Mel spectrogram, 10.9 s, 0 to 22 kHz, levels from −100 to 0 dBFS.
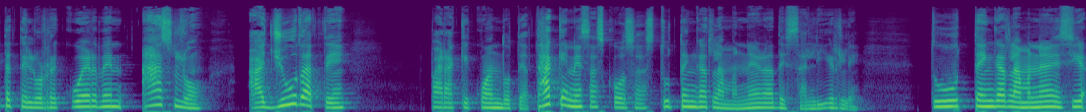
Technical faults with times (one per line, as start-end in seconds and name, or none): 1.80-3.80 pre-emphasis left on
